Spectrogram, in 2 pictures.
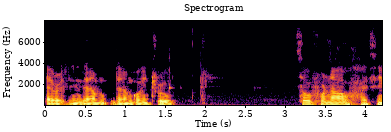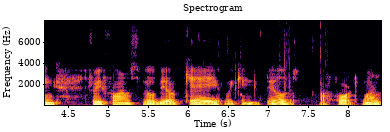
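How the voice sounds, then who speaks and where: A man's voice at medium pitch with a dark, mellow tone and a non-native accent, at a fairly slow pace with long, frequent pauses. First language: not English. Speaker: gaming channel host. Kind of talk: gameplay commentary. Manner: halting, many fillers and repetitions.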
